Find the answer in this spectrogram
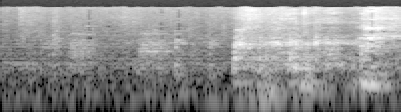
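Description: A person laughing in short, breathy bursts, starting about a second in.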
